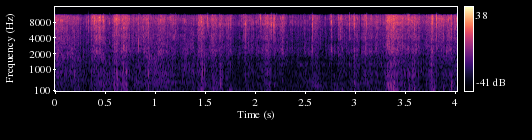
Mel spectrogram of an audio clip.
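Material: Plastic.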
